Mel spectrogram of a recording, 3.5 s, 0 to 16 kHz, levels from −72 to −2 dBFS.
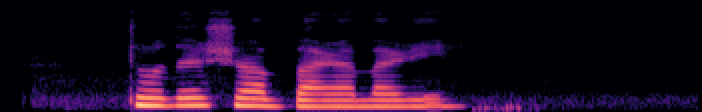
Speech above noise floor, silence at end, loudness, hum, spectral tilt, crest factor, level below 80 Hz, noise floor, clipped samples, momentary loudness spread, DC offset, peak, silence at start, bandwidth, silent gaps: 41 dB; 1.2 s; -21 LUFS; none; -7 dB/octave; 16 dB; -70 dBFS; -61 dBFS; under 0.1%; 13 LU; under 0.1%; -6 dBFS; 0.7 s; 10.5 kHz; none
